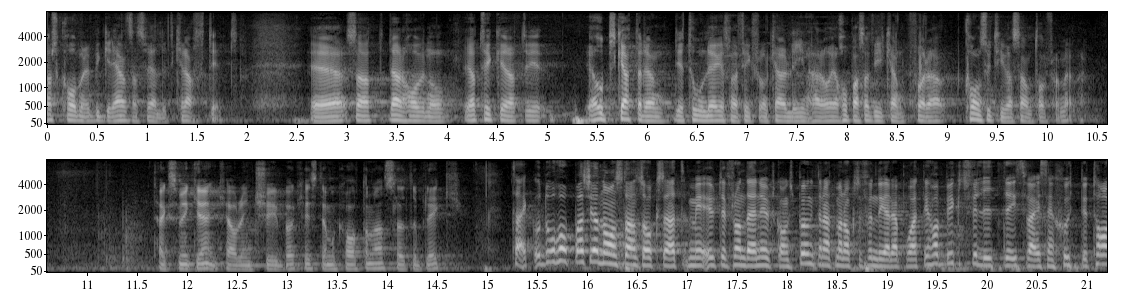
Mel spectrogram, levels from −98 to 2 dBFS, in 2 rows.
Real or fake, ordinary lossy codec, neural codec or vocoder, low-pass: real; none; none; none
